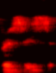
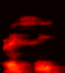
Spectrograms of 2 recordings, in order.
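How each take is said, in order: First: The word ends with an audible s sound. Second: The word ends in a vowel, with no s. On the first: The speaker calls it wrong. "many people pronounce it as Prezis. It is a wrong pronunciation" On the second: The speaker calls it right. "we have to pronounce it as Prezi"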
